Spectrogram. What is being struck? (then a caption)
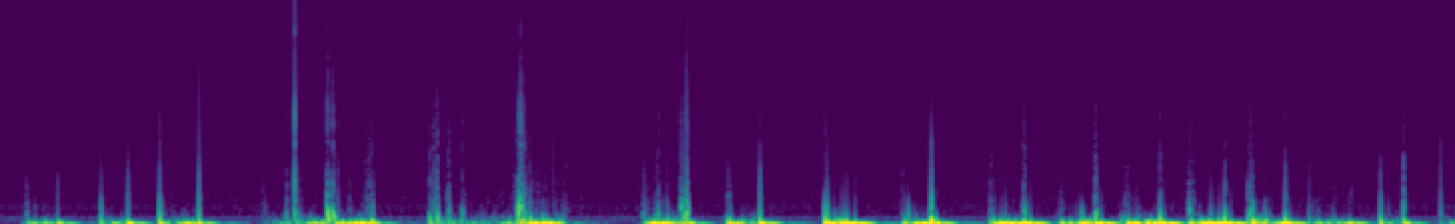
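Silicone ear of a binaural microphone probed with a metal tool. A thin metal pointed sculpting tool with a wooden handle, held by fingers with long pink nails, scratches and pokes inside the ear canal of a white silicone ear on a block-shaped binaural microphone. The result is close, deep, muffled thumps and pressure-like rumbles with short scrapes in irregular bursts, sitting over a low steady hum.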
